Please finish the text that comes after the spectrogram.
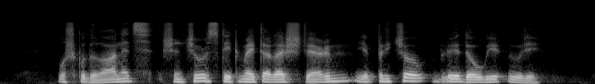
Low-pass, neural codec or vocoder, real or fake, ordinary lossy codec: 7.2 kHz; codec, 16 kHz, 0.5 kbps, FunCodec, trained on Chinese and English, 25 frames a second; fake; none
